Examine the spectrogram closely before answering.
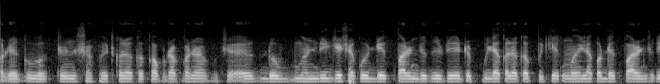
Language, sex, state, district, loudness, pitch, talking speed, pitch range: Hindi, male, Bihar, Katihar, -17 LUFS, 135 Hz, 225 wpm, 135-140 Hz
